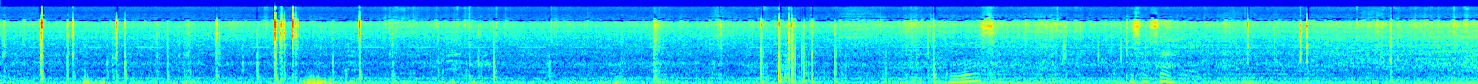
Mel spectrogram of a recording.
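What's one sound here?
Plastic parts click and tap as hands handle them.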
